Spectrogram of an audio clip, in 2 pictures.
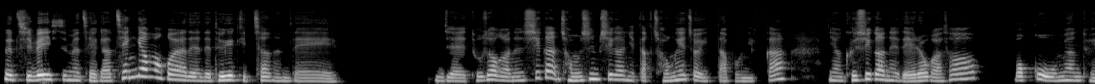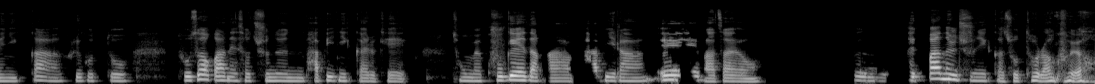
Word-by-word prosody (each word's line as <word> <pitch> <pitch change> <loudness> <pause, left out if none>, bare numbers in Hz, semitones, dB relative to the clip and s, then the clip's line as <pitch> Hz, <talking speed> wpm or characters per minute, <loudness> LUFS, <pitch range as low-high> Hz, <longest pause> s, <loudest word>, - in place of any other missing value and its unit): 근데 230 -4 +4
집에 210 0 +7
있으면 210 -4 +2
제가 165 -1 -1
챙겨 340 - +4
먹어야 240 - +3
되는데 170 -3 +1
되게 190 +4 +7
귀찮은데 155 -6 -4 0.9
인제 160 -3 -1
도서관은 185 -2 0
시간 295 +4 0
점심시간이 215 +1 +1
딱 - - -5
정해져 195 +4 -1
있다 160 -1 -6
보니까 155 - -3 0.4
그냥 180 -2 -4
그 200 - +1
시간에 215 -5 +2
내려가서 180 - 0 0.3
먹고 185 +1 +3
오면 185 0 -1
되니까 160 +1 -6
그리고 165 -1 -7
또 160 -1 -6 0.4
도서관에서 185 -4 0
주는 165 -1 -4
밥이니까 165 -1 -4
이렇게 140 -1 -7 0.4
정말 165 -2 -5
국에다가 180 -6 +3 0.3
밥이랑 165 -2 -2 0.2
예 - - +7 0.4
맞아요. 140 -1 -3 0.9
그 185 -2 -3 0.4
백반을 225 +7 +5
주니까 170 -7 -6
좋더라고요. 155 +1 0
175 Hz, 290 characters per minute, -22 LUFS, 160-200 Hz, 0.9 s, 집에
